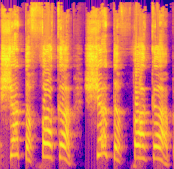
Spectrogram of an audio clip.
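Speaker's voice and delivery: high, slow shouted order, twice; mock yelling. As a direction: yell at a noisy restaurant crowd. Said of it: "then she's like".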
